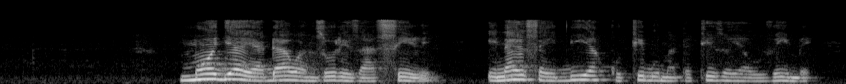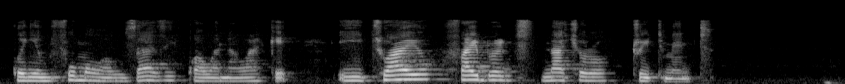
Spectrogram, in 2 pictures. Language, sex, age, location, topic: Swahili, female, 25-35, Dar es Salaam, health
